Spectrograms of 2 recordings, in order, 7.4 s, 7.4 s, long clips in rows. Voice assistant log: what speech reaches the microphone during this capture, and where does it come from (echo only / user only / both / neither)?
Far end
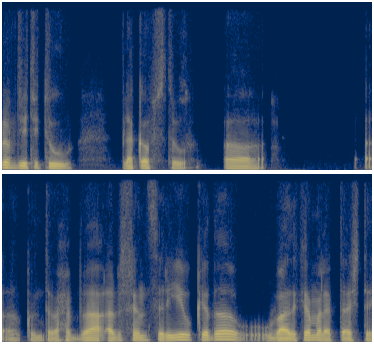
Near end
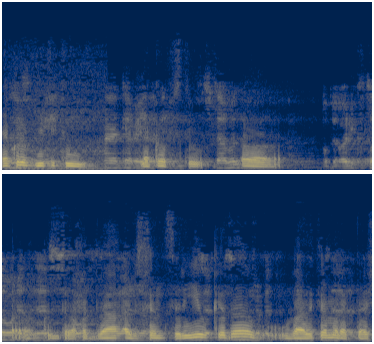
both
